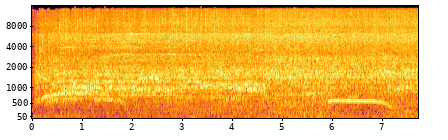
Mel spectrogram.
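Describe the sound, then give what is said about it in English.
Loud, sustained applause from a large crowd as an 81-year-old woman with a walker crosses the stage to receive her college degree from Bethel University in Mishawaka, Indiana; a dense, unbroken roar of clapping throughout, with a couple of brief whistles rising above it. “She deserves a big round of applause.”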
